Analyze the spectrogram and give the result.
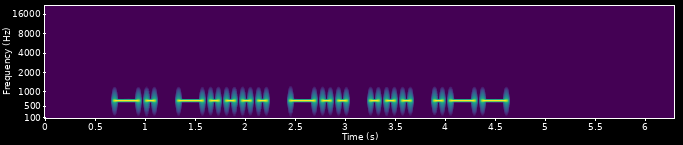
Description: Morse code, heard as a keyed tone, about 15 wpm, 700 Hz. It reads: N6DSW
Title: USA Call Signs - 5 Characters - Repeated 3x - 15wpm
